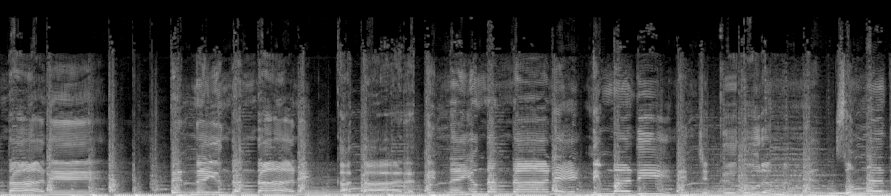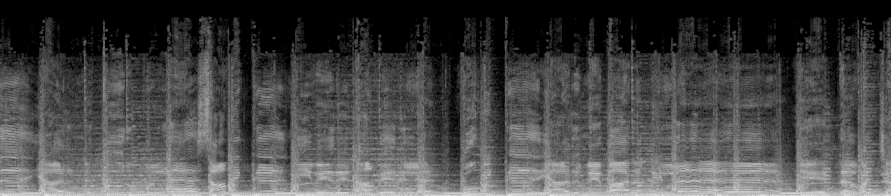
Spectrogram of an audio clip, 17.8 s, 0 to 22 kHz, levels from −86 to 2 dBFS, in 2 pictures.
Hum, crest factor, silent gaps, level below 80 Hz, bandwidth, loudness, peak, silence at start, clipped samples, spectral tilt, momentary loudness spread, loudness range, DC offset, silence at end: none; 12 dB; none; -24 dBFS; 18 kHz; -14 LUFS; 0 dBFS; 0 s; under 0.1%; -5.5 dB/octave; 2 LU; 1 LU; under 0.1%; 0 s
